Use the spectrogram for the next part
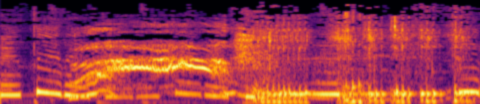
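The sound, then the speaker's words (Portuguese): A man's voice imitates a pig, starting with a drawn-out whiny squeal and breaking into rough, snorting grunts that continue loudly for a couple of seconds. “Quero ver agora um porco.”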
